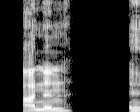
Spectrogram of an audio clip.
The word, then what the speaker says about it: Ananda: Her last name is spelled A-N-A-N, so Annan. Anand and then DA, so Ananda.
